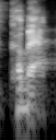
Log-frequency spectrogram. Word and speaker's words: Quebec: It's Quebec, right?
